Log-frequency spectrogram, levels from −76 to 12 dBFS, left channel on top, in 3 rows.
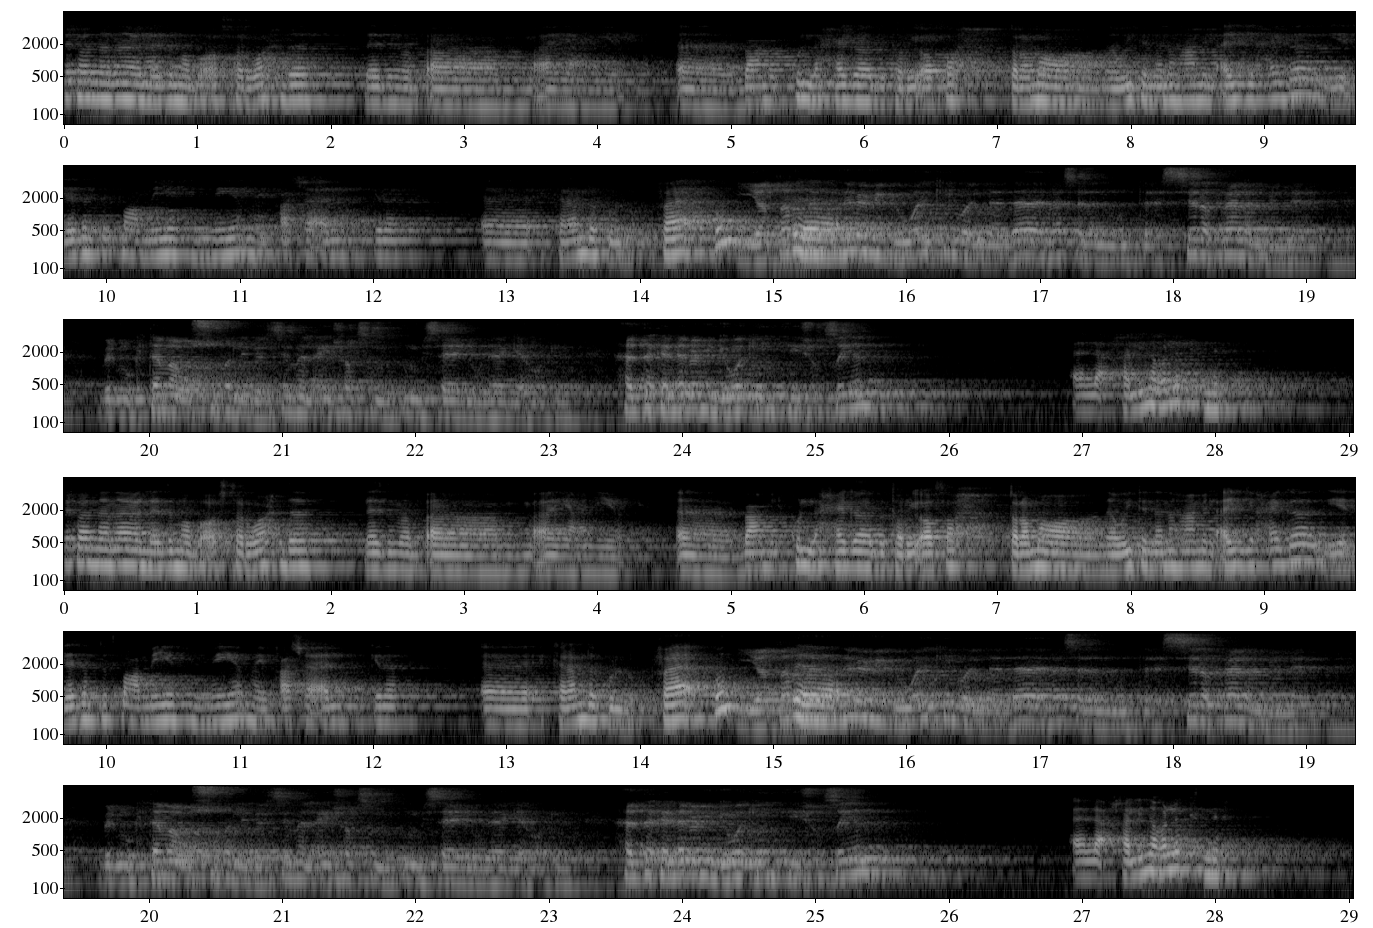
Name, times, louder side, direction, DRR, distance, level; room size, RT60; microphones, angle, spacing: voice 1, 0.0-1.9 2.3-4.2 4.6-12.2 12.8-14.8 15.1-15.5 26.9-28.1, right 2 dB, 80° right, 3 dB, 1.3 m, -27 dB
voice 2, 14.7-19.1 19.6-23.2 23.5-25.5, equal, 10° left, -1 dB, 2.4 m, -33 dB
28.5 x 18.5 x 7.9 m, 2.5 s
head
